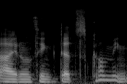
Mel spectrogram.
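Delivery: cracking voice, breaking mid-word. Talking to viewers about Mojang's fixes, voice cracking. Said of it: "voice crack".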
